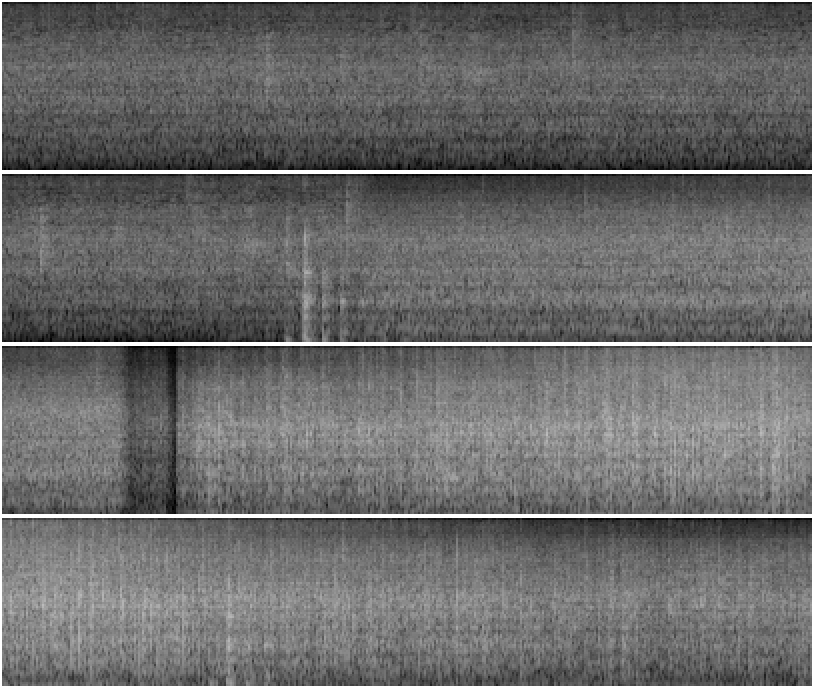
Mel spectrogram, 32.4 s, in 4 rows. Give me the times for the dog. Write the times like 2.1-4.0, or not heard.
not heard.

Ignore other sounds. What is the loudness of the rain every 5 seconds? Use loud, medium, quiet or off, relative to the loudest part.
quiet, quiet, medium, medium, loud, loud, medium.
